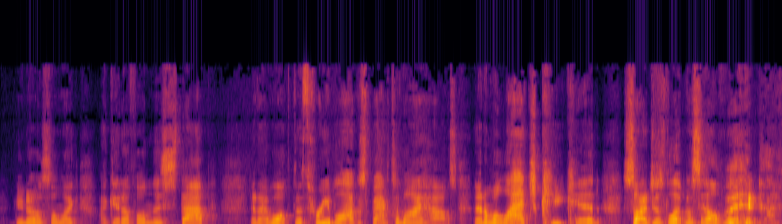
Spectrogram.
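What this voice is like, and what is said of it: Putting on a character voice. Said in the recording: “You're doing your Tui voice.”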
